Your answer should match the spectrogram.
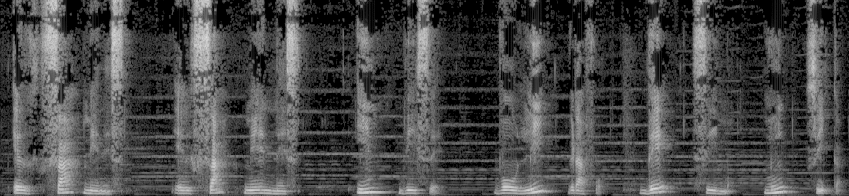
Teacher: las que llevan acento en la antepenúltima sílaba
